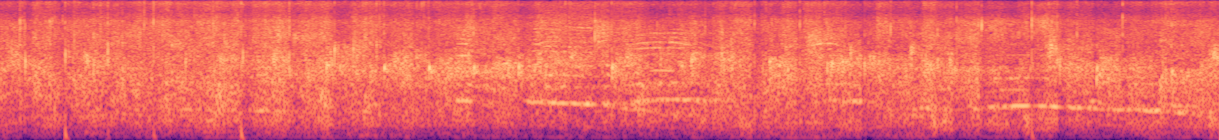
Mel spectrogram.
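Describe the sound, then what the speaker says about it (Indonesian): A classroom of pupils at an Indonesian Islamic primary school claps for a classmate during a lesson, a loud, close, continuous applause with a few sharp individual claps standing out and faint voices mixed in. "Tepuk tangan dulu untuk Mas Rama."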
